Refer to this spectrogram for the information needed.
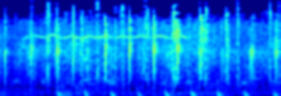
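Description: applause

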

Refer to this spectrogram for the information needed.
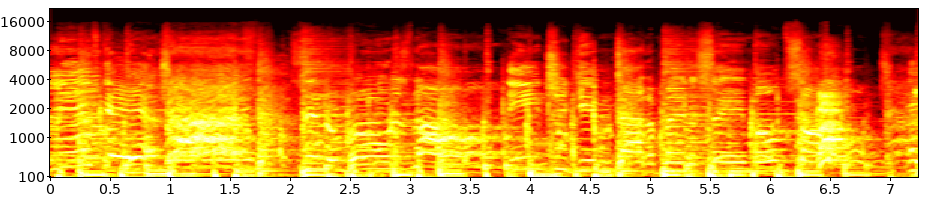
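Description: dog barking

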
